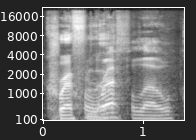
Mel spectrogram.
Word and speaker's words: Creflo: Creflo.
